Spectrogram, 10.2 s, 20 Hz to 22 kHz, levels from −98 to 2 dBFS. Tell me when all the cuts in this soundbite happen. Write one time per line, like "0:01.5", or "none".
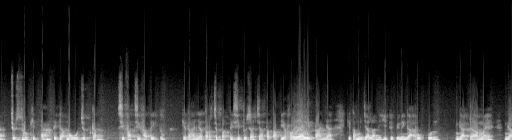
none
